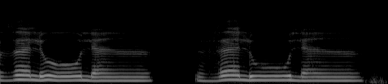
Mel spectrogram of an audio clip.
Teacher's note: जाल अगेन सीटी के बगैर, लाम के साथ वाव मद्दा और पेश होंठ गोल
